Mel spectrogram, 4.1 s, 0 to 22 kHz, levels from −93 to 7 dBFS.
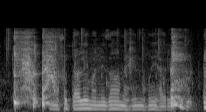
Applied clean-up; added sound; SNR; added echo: none; Cough; -3 dB; none.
